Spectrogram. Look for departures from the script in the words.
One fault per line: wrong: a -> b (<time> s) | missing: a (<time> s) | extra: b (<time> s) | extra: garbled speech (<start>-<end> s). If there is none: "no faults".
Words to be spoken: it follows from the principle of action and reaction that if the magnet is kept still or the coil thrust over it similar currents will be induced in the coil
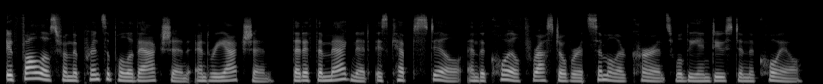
wrong: or -> and (4.7 s)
